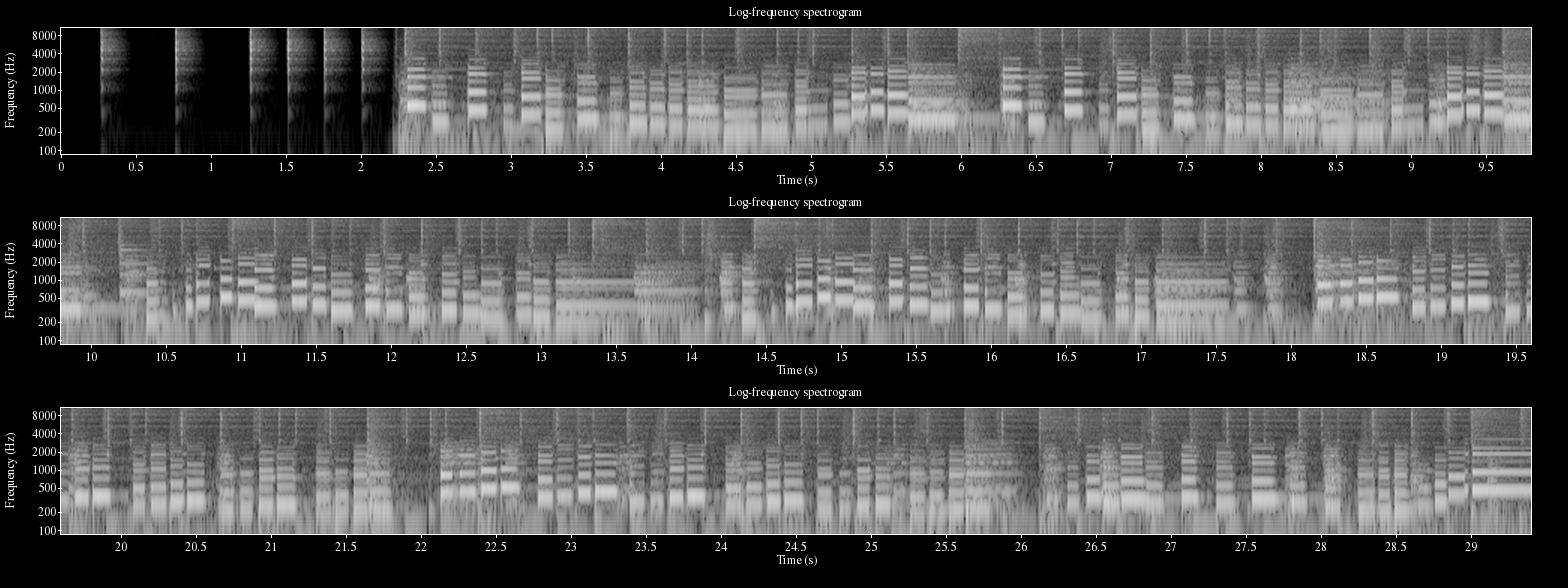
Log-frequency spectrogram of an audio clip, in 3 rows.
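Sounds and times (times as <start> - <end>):
fast guitar licks: 2.2 - 29.3.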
